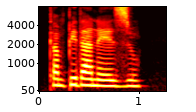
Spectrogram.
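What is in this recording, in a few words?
"campidanesu", female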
